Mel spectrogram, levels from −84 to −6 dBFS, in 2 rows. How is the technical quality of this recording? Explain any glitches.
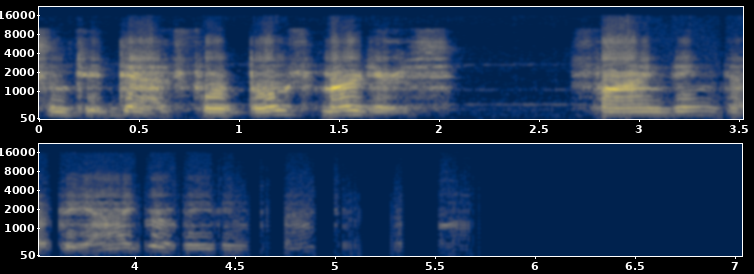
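The recording has one clear flaw, confined to its closing fade.

From 2.82 s to the end at 7.04 s there is truncation distortion on the fade-out. The gain stage discards low-order bits without dither, so as the level drops the waveform collapses onto a few coarse steps, which fits an 8-bit stage. From about 2.89 s onward the tail turns gritty instead of thinning out cleanly.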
